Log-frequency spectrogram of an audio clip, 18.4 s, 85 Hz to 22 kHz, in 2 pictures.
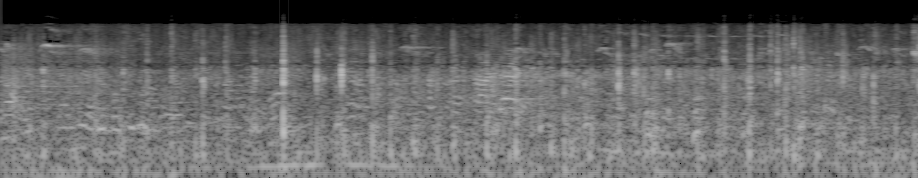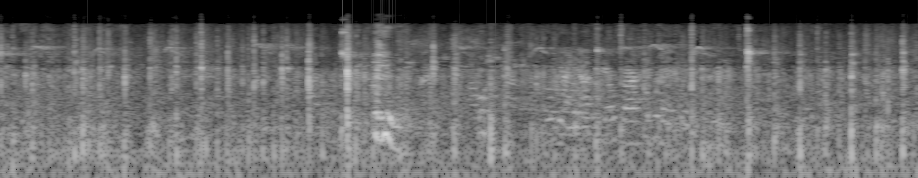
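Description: Many quick footsteps of a group of footballers going down concrete stairs, a dense, uneven patter of footfalls, with voices chattering and calling out now and then, loudest about 13 seconds in.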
